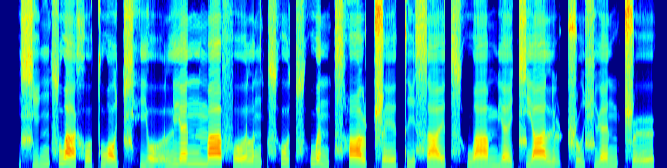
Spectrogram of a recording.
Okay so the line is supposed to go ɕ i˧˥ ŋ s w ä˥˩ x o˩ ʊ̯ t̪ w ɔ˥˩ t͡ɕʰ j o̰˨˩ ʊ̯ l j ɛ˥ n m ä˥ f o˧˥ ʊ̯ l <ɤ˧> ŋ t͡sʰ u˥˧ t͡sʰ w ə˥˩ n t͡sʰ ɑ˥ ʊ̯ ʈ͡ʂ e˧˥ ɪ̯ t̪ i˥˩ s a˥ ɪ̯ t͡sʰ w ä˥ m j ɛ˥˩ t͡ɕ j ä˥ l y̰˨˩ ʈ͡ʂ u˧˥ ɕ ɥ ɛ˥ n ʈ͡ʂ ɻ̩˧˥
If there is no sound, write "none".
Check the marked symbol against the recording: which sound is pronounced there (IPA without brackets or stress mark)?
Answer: ɤ˧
